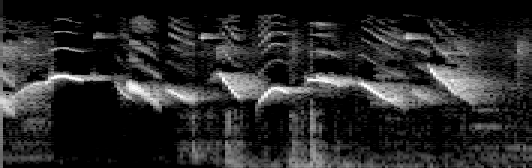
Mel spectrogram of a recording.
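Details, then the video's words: Competing trinca-ferro from Bahia delivering a rapid chain of clear, slurred whistled phrases, each note gliding down then up, about seven phrases in under four seconds, over a low background rumble. "Trinca ferro da Bahia disputando"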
